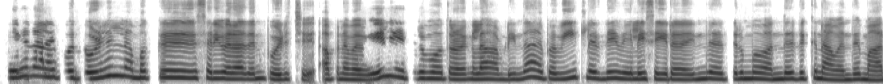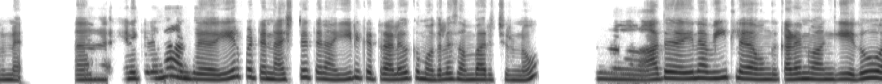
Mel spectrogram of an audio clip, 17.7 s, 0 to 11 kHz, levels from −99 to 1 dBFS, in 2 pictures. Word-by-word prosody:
என்னனா 330 +3 0 0.2
இப்ப 270 0 -2
தொழில் 285 +9 +3
நமக்கு 265 0 -1 0.4
சரிவராதுன்னு 235 -2 +2
போயிடுச்சு, 205 -1 -2 0.2
அப்ப 205 +1 -2
நம்ம 205 -1 +1
வேலைய 295 +7 +3
திரும்பவும் 240 -1 -1
தொடங்கலாம் 215 +1 +1
அப்டின்னுதான் 210 +8 -2
இப்ப 230 -2 -3
வீட்ல 265 +1 0
இருந்தே 245 +1 0
வேலை 220 0 +2
செய்யுற 210 -1 0 0.2
இந்த 230 +2 0 0.2
திரும்பவும் 230 -1 0
வந்ததுக்கு 230 +3 -1
நான் 195 -2 0
வந்து 195 +3 -1
மாறுனேன். 180 +1 -2 0.5
அ, - - -1 0.5
எனக்கு 235 0 -1
என்னன்னா, 255 +7 0
அந்த 230 -3 +1 0.3
ஏற்பட்ட 290 -4 -1
நஷ்டத்த 235 +5 -2
நான் 195 -1 -2
ஈடுகட்டுற 240 -4 -2
அளவுக்கு 235 +5 -1
முதல்ல 190 +3 -1
சம்பாரிச்சிரணும். 195 - -2 0.6
அ - - -3 0.5
அத, 215 +4 0 0.2
ஏன்னா 255 +1 +3
வீட்ல 270 0 +1
அவுங்க 205 0 -1
கடன் 220 +3 +4
வாங்கி 205 0 0
ஏதோ 230 +5 +3
230 Hz, 145 wpm, -23 LUFS, 210-255 Hz, 0.6 s, கடன்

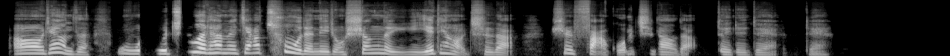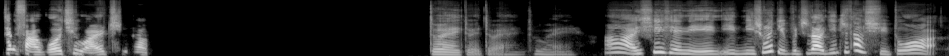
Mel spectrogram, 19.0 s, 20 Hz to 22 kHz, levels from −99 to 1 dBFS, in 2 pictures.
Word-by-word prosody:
哦， 235 +1 +3
这 280 - -2
样 285 -9 0
子， 165 -4 -9 0.2
我 220 -1 -6
我 220 0 +1
吃 220 - +4
过 320 -2 +8
他 275 0 +3
们 260 -1 -4
家 270 +3 0
醋 300 -5 +2
的 200 -4 0
那 185 0 -3
种 165 -2 -7
生 250 +8 0
的 225 - -2
鱼 160 -1 -10
也 170 +6 +1
挺 255 -2 -5
好 - - -4
吃 - - -4
的， - - -4 0.4
是 250 - -4
法 - - 0
国 - - -7
吃 - - -2
到 - - -5
的， - - -8 0.3
对 170 -3 -9
对 155 -1 -13
对， 145 0 -13 0.3
对。 - - -17 1.2
在 260 - +5
法 175 - +7
国 180 +6 +4
去 245 - 0
玩 180 -2 +3
吃 365 - -4
到 - - -2
的。 - - -8 2.8
对， 170 -4 -3
对 - - -15
对， 160 0 -18
对， 170 -3 -22 0.2
啊， 295 -8 +1
谢 320 +8 +1
谢 260 -5 -1
你， 195 -3 -1
你 200 +3 -7
你 215 +1 -7
说 325 +10 +2
你 255 -9 -2
不 215 0 -9
知 195 - -3
道， 260 -2 +10
你 255 +4 -7
知 325 +3 -4
道 420 +3 +5
许 200 - -2
多 225 +7 -1
啊。 235 - -1
220 Hz, 195 characters per minute, -22 LUFS, 175-260 Hz, 2.8 s, 道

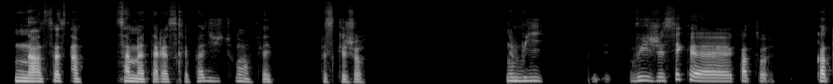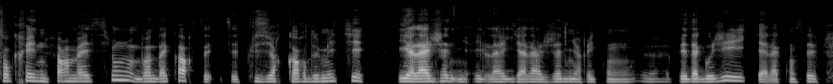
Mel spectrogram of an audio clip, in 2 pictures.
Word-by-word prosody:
Non, 145 -3 +7
ça, 155 +4 +3
ça 140 -2 +1 0.4
ça 155 - +5
m'intéresserait 125 -2 +2
pas 150 +7 -3
du 150 -2 -8
tout, 160 - -21
en 135 -5 -2
fait, 110 0 -5 0.4
parce - - -6
que - - -2
j'aur - - -2 1.4
Oui. 165 -1 -1 0.5
o - - -15
o - - -16 0.4
oui, 185 0 -1
je 170 +1 -2
sais 235 +8 0
que 150 -9 +4
quand 155 - -1
on - - -2 0.5
quand 165 0 +3
on 155 - +3
crée 170 +2 0
une 155 -3 -2
formation, 145 - -1
bon, 135 +3 0
d'accord, 135 0 +1
c'est - - -7
c'est 120 -1 -8
plusieurs 135 -1 -4
corps 135 0 +1
de 140 +1 -3
métier. 155 +1 -3 0.3
Il 145 - +2
y - - +9
a - - +10
la 135 0 +9
gène 135 -2 -3
il 130 -2 -5
là, 120 +1 -1
il 125 - -4
y 125 - -4
a 120 - +4
la 130 - 0
l'ingénierie 125 +1 -3
qu'on, 115 +1 -8
heu 125 -2 -13 0.2
pédagogique. 135 +8 +1
Il - - +1
y - - +2
a - - 0
la 110 0 -2
concep 130 +3 -6
140 Hz, 200 wpm, -26 LUFS, 125-155 Hz, 1.4 s, a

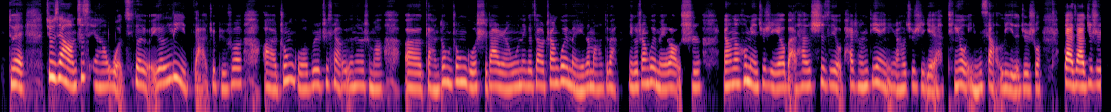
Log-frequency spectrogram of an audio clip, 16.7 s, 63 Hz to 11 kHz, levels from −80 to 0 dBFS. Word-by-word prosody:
对， 220 -5 +4 0.3
就 320 - +9
像 270 -8 +7
之 220 +9 +1
前 210 -8 -3
我 195 -3 0
记 245 - -10
得 240 -3 +2
有 205 - -2
一 - - -3
个 230 - +3
例 275 -2 +3
子 185 -1 -10
啊。 - - -4
就 220 - -6
比 195 -1 -8
如 185 - -2
说， 235 +2 -2 0.3
啊， 190 -3 0
中 270 +10 0
国 185 -7 -2
不 210 +4 -3
是 220 - 0
之 235 +3 -5
前 225 -3 -3
有 205 - -5
一 - - -4
个 - - -2
那 210 - -1
个 215 - -3
什 200 -1 -3
么， 185 0 -2 0.3
呃， 190 -1 +1
“感 180 -1 -1
动 250 -2 +1
中 255 +1 +2
国 200 -3 0
十 200 0 -4
大 210 -1 +2
人 190 -1 -1
物”， 210 - 0
那 215 - -2
个 210 - -1
叫 215 0 -1
张 235 +3 -1
桂 260 0 +3
梅 180 -6 +1
的 195 - 0
吗， 190 -2 -1
对 200 - -6
吧？ 200 -2 -3 0.2
那 200 - -2
个 200 - +2
张 235 +3 0
桂 245 -1 +1
梅 190 -3 0
老 195 -1 +1
师。 200 0 -2 0.3
然 210 0 +3
后 225 - +1
呢， 235 0 +2
后 270 - +2
面 225 -6 +4
就 230 +3 -5
是 215 -2 -4
也 190 - -1
有 195 - +2
把 - - 0
她 210 +3 -2
的 210 - -1
事 235 +3 0
迹 215 0 -6
有 195 - -1
拍 220 - -4
成 205 0 0
电 245 +1 0
影， 200 0 -4
然 180 - -2
后 190 - +1
就 210 +3 -6
是 200 -1 -4
也 175 -1 -1
挺 210 - -2
有 215 -3 +1
影 185 -2 +1
响 200 -1 -2
力 185 -2 0
的。 165 - -1
就 185 +2 -2
是 180 - -5
说， 185 -1 -3 0.3
大 235 -2 +8
家 210 -1 +6
就 225 +3 -2
是 225 0 -2
210 Hz, 340 characters per minute, -23 LUFS, 195-230 Hz, 0.3 s, 就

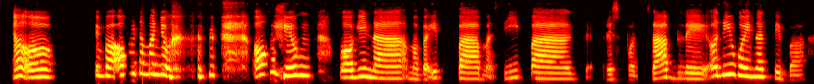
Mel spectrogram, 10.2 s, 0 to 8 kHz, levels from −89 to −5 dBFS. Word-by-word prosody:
Oo. 265 -2 +4 0.5
Di 315 - -3
ba, 300 -2 +4
okey 380 +3 -7
naman 370 -2 +1
yung 310 -4 +3 1.0
okey 360 +3 +3 0.2
yun 320 -1 0 0.3
pogi 250 +3 +3
na 215 -3 +2
mabait 225 +5 -7 0.2
pa, 200 -2 +1
masipag, 205 -4 -2 0.2
eh, 310 - -25 0.2
responsable. 200 +4 -4
Oh, 310 - +2
di 345 +3 +1
why 310 -4 +3
not 270 -1 0
di 215 -1 -8
ba? 165 0 -13
245 Hz, 125 wpm, -23 LUFS, 205-300 Hz, 1.0 s, Oo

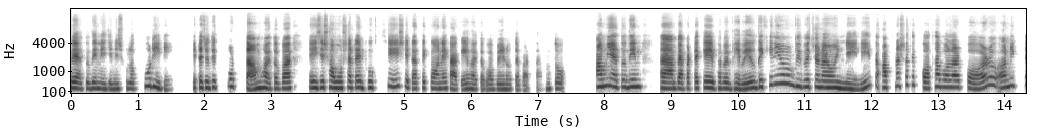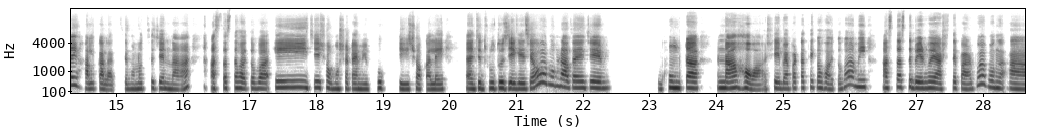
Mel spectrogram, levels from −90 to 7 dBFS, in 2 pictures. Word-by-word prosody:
আসলে 225 - +3
এতদিন 210 +1 -3
এই 195 - -4
জিনিসগুলো 200 +2 -6 0.2
করিনি। 235 -12 -1 0.4
এটা 240 - +2
যদি 240 +2 -1 0.2
করতাম 275 -10 +3
হয়তোবা 210 0 +2 0.4
এই 235 - +3
যে 245 - +2
সমস্যাটায় 235 +1 +1
ভুগছি, 235 +4 -6 0.2
সেটা 235 -6 -3
থেকে 220 0 -7
অনেক 210 +1 -2
আগেই 175 +2 -4
হয়তোবা 180 -1 -7
বের 185 0 -2
হতে 180 -1 -9
পারতাম। - - -15 0.2
তো - - -4 0.6
আমি 280 +3 +2
এতদিন 265 +2 0 0.4
আ - - +8 0.2
ব্যাপারটাকে 215 +2 0
এভাবে 215 0 -2
ভেবেও 200 +3 +2
দেখিনি 335 +8 -2
এবং 385 -2 -1
বিবেচনাও 260 -3 +1 0.2
নিইনি। 190 +2 0
তো - - -5
আপনার 290 +5 -6
সাথে 340 0 -8
কথা 220 +5 -1
বলার 255 0 +2
পর 200 0 -1 0.3
অনেকটাই 300 +5 -1
হালকা 200 -1 -2
লাগছে। 175 +2 -10
মনে 190 +1 -2
হচ্ছে 205 +3 -9
যে 215 - +2 0.2
না 180 - -2 0.5
আস্তে, 205 +1 -4
আস্তে 215 +1 -8
হয়তোবা 210 0 0 0.3
এই 245 0 +4 0.4
যে 240 - 0
সমস্যাটায় 195 -1 -1
আমি 190 - -2
ভুগছি 210 -3 -4 0.2
সকালে 185 -1 -1 0.4
অ্যা - - +3
যে 210 - +2
দ্রুত 215 -2 -2 0.2
জেগে 200 -1 +4
যাও 225 - +2
এবং 345 -4 -4
রাতে 240 -2 +4
এইযে 230 +1 +2 1.0
ঘুমটা 230 -1 +7 0.5
না 215 - +8 0.2
হওয়া, 180 -6 +5 0.2
সে 220 - -1
ব্যাপারটা 220 +3 -2
থেকে 240 -2 -4
হয়তোবা 195 +7 -5
আমি 265 -2 +2 0.4
আস্তে, 230 +2 -7
আস্তে 255 +1 -6
বের 220 -1 +6
হয়ে 225 -2 +5
আসতে 205 +3 -7
পারব। 190 0 -1 0.2
এবং 245 -2 -3 0.3
আ - - +3
220 Hz, 165 wpm, -22 LUFS, 200-245 Hz, 1.0 s, আ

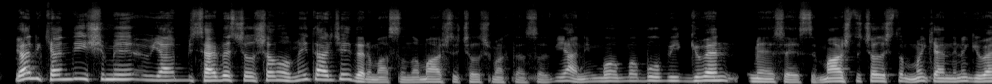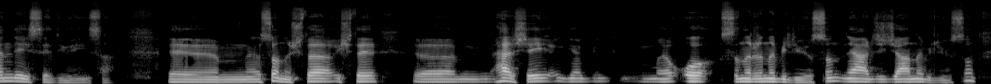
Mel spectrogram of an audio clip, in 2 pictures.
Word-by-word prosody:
Yani, 255 +4 +6
kendi 230 +2 +2
işimi, 230 -2 +1 0.2
ııı, 210 -3 -7
ya 190 0 0
bir 180 - -8
serbest 185 +2 +4
çalışan 190 0 0
olmayı 190 +4 0
tercih 220 +1 +3
ederim 135 - +1
aslında 110 0 -5
maaşlı 120 0 -2
çalışmaktansa. 110 -2 -8
Yani, 145 -4 -3
bu 155 0 -2
bu 160 -1 -6
bu, 170 -2 0
bir 170 0 0
güven 175 +4 +2
meselesi. 120 -6 -2
Maaşlı 145 +6 +2
çalıştın 150 0 -1
mı 155 +7 0
kendini 145 0 0
güvende 145 0 +2
hissediyor 95 -6 -6
insan. 85 -1 -12 0.6
Emm, 115 0 -1
sonuçta, 135 +1 +1
işte, 135 0 -1 0.3
emm, 125 -1 -3
her 150 0 +5
şey, 140 +2 0
g 140 0 -3
g 135 +1 -11
g - - -10 0.8
o 140 -3 +4
sınırını 135 0 +2
biliyorsun, 110 +7 -3
ne 140 - +2
harcayacağını 125 -1 +2
biliyorsun. 95 - -8
140 Hz, 130 wpm, -24 LUFS, 120-170 Hz, 0.8 s, Yani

